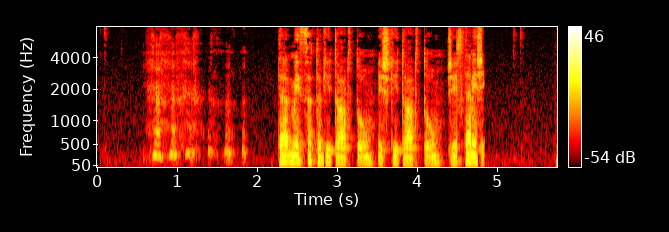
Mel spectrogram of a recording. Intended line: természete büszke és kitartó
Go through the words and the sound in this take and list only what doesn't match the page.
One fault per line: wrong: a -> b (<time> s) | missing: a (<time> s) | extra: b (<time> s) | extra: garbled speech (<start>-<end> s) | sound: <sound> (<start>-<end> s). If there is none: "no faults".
sound: laugh (0.6-1.9 s)
wrong: büszke -> kitartó (2.8 s)
extra: garbled speech (4.4-4.9 s)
